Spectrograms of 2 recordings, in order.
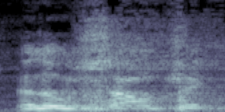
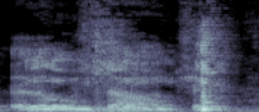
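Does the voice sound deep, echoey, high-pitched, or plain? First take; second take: echoey; deep. First: The voice has an echo effect added. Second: The voice is shifted lower and sounds deep. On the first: "may echo na siya" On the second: "mababa din yung effects"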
